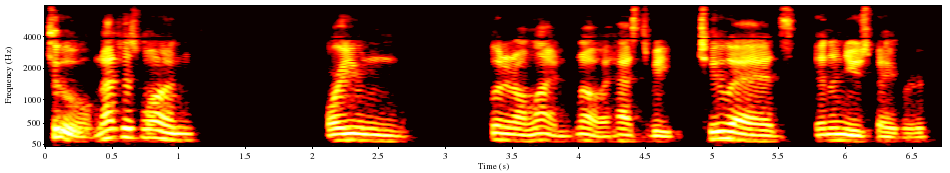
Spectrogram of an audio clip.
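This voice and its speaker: A man's voice: mid-range voice, a little slow, no echo. Chatty man on dull lo-fi audio. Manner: chatty, rambling, acts out conversations. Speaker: guest, meadery owner. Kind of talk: casual podcast interview.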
